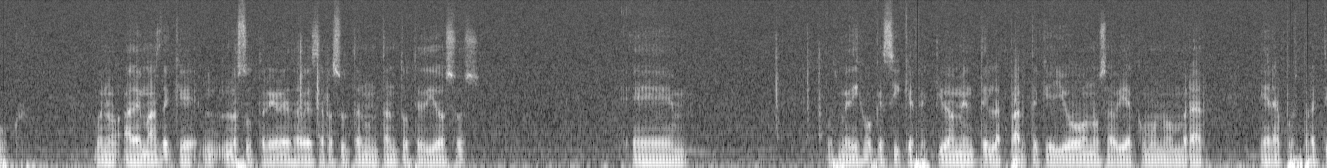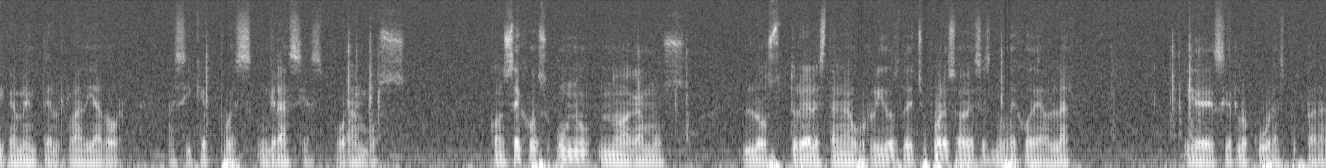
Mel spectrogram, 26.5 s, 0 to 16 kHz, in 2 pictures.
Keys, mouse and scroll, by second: 0.3-2.4 drag, 3.1 s, 3.3 x, 6.4 click, 8.2 ctrl+r, 8.6 ctrl+click, 9.1 ctrl+click, 10.6 click, 12.3 right click, 13.2-14.6 drag, 15.0 right click, 15.8 shift+right click, 16.8 s, 17.0 x, 19.1 click, 20.1 ctrl+r, 20.6 ctrl+click, 22.2 click, 23.0 right click, 23.9 shift+right click, 25.1 s, 25.3 x.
